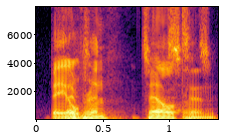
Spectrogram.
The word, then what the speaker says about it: Baileyton: You know how the locals pronounce Baileyton? It's spelled B-A-I-L-E-Y. They pronounce it Belton.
